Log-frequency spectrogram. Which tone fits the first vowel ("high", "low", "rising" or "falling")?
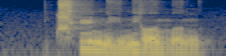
falling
